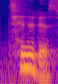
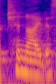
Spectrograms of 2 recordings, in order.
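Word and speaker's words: tinnitus: It can help with tinitis or tinitis depending on your pronunciation.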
